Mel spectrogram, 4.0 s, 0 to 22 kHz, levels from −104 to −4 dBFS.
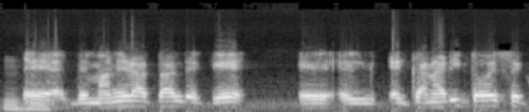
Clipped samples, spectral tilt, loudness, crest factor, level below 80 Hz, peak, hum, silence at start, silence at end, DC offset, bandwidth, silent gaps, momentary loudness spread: under 0.1%; -6.5 dB/octave; -19 LUFS; 12 dB; -50 dBFS; -6 dBFS; none; 0.05 s; 0.05 s; under 0.1%; 7.8 kHz; none; 4 LU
